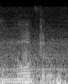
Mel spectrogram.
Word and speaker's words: notre: Here it is notre, o and u, nous, right?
